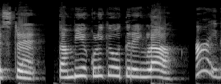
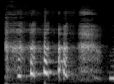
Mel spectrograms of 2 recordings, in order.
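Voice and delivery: soft, breathy chuckle; laugh; 4 semitones higher, 7 dB quieter than usual. Acted. Niece laughing at her uncle's teasing, soft laugh.

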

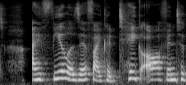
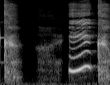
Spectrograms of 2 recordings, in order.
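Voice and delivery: high startled squeal; scared squeak; 5 dB quieter than usual. Acted. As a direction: squeak like a frightened mouse. Seeing something scary.

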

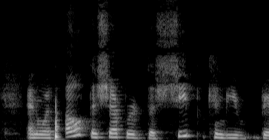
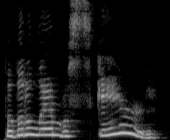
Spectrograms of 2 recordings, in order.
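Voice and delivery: higher, storybook narration; reading to children; 7 semitones higher, 4 dB louder than usual. A narrator's reading. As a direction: tell it like a bedtime story to kids.

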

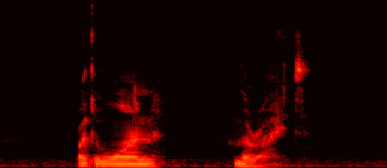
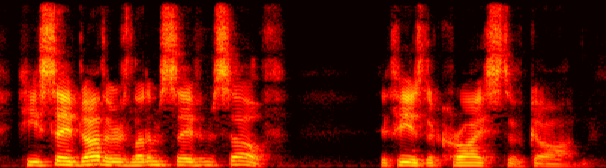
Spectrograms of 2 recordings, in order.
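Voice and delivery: loud, raised-pitch scoff; 5 semitones higher, 10 dB louder than usual. Acted. Ruler scoffing at Jesus on the cross, loud and scornful. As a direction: call it out as a loud jeer. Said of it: "the ruler scoffed at him".

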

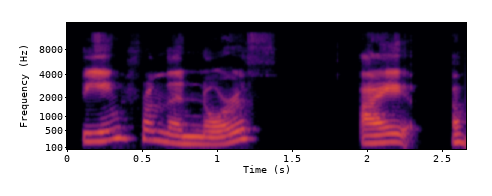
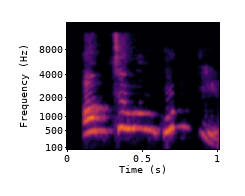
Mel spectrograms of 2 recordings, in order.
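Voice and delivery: mock British accent. Mimicking British-accented actor.

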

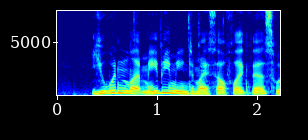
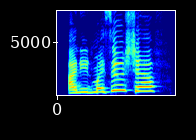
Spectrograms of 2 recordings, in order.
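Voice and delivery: playful call; 10 semitones higher, 3 dB louder than usual. Acted. Playful calling.

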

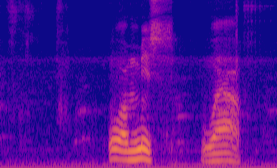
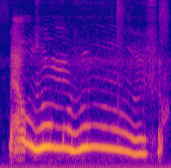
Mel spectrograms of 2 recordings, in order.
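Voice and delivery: high surprised cry; 10 dB louder than usual. Real, not acted. Near miss in the game.

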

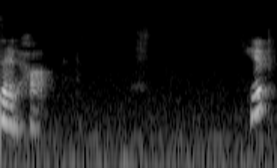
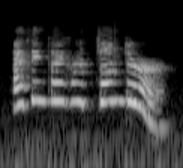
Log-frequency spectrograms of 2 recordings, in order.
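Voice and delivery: alarmed; 7 dB louder than usual. Acted. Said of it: "said Hop".

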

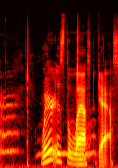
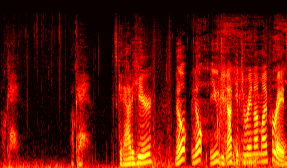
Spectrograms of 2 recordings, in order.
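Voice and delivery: ordinary delivery

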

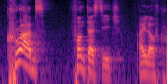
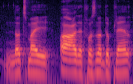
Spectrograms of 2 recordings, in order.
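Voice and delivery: usual speaking voice

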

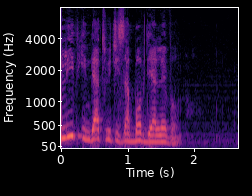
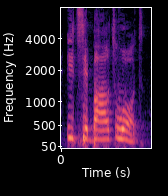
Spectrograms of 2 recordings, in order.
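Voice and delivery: normal talking voice

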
